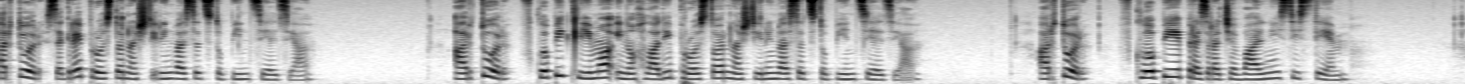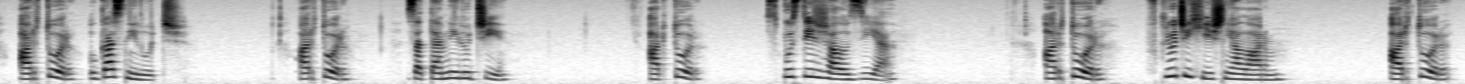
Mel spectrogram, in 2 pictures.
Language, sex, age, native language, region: Slovenian, female, 18-29, Slovenian, Drava region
